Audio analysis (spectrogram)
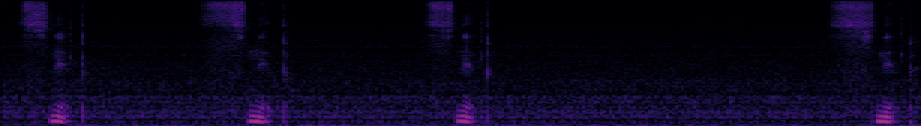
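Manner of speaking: soft snip. Acted. Trimming leaves on camera, soft whispered snips. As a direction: whisper each snip as you cut.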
